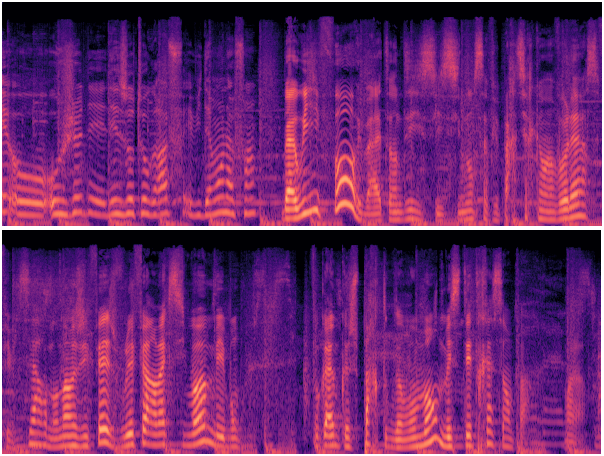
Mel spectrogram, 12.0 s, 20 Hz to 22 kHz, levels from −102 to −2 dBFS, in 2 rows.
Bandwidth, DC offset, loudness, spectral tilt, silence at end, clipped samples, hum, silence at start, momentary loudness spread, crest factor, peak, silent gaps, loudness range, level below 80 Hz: 16.5 kHz; under 0.1%; -28 LUFS; -4 dB/octave; 0 s; under 0.1%; none; 0 s; 15 LU; 22 dB; -8 dBFS; none; 3 LU; -48 dBFS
